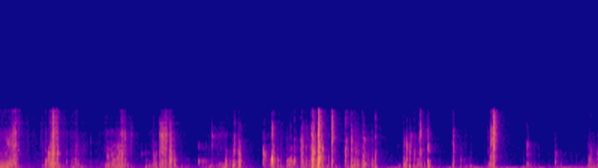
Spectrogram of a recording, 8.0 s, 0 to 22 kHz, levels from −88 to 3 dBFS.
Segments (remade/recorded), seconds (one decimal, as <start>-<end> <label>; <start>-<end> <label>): 0.0-3.2 remade; 3.2-8.0 recorded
